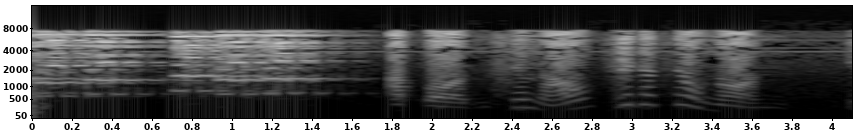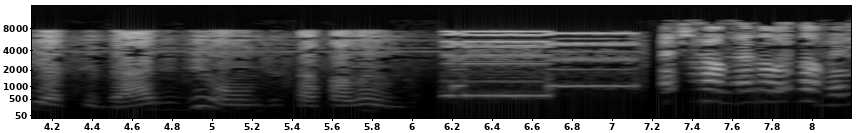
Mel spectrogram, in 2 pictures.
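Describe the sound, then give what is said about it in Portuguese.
A mobile phone ringtone sounds for an incoming call: a loud, bright melodic tune with voice-like phrases that plays continuously for about eight seconds. “só um minuto que estão me ligando direto do Notícia quente”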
